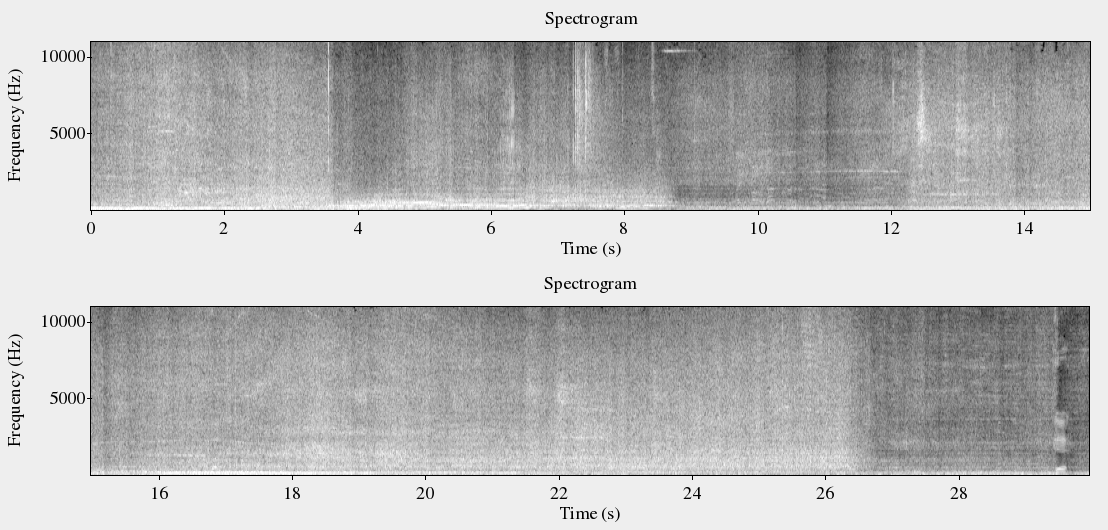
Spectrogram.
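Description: Traffic passes by on a city street.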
